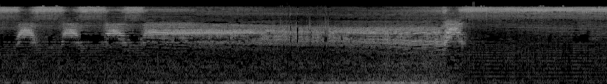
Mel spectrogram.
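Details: Cicada song with several brief buzzy pulses, then a long sustained high-pitched whine, and then more pulsing, all over a soft low background hum.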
